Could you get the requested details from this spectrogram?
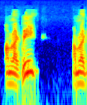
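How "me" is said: high, startled me; surprised me. Retold or imitated. A homeless man startled when a stranger calls him over, high surprised question. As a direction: squeak it up like you can't believe she means you.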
